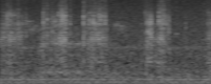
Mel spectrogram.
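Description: Faint scratching and light clicking of small stainless-steel atomizer parts handled and turned between the fingers, in four or five short bursts.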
